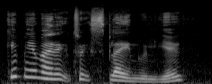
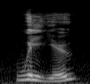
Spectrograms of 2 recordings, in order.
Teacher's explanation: it's like the stress is on the you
